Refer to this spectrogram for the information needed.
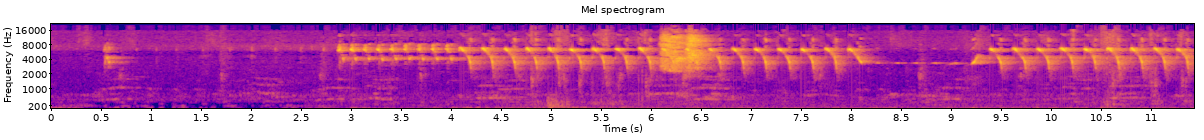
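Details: White-headed munia imitating a canary: after a quiet start, a long, rapid trill of high down-slurred chirps, one brief thin whistle, then the chirping series resumes, with a faint low hum beneath.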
